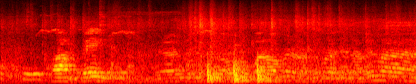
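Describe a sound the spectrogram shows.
A pigeon's wings flap loudly as it takes off.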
